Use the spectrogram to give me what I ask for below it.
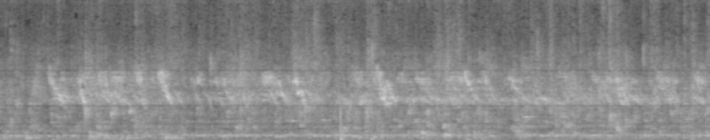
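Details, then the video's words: A colony of Oriental white-eyes, played to stir quiet males into song: a dense, continuous mass of high, thin twittering and rapid chirps, many birds overlapping without pause, with a faint steady background hiss. "SUARA PLECI KOLONI AMPUH MERANGSANG PLECI MALES BUNYI"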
